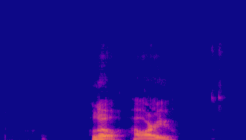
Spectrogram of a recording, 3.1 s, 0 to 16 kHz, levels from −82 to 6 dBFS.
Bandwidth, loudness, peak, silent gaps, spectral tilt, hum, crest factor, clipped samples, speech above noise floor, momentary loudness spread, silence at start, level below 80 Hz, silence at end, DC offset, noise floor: 10.5 kHz; -26 LUFS; -8 dBFS; none; -8 dB/octave; none; 22 dB; under 0.1%; 64 dB; 10 LU; 1.15 s; -56 dBFS; 0.9 s; under 0.1%; -89 dBFS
